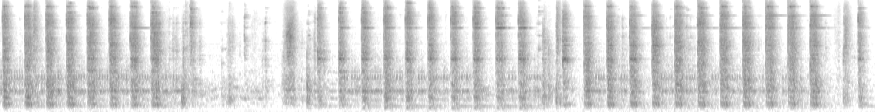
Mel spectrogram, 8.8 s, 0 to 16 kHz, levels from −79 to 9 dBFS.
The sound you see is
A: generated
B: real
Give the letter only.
B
